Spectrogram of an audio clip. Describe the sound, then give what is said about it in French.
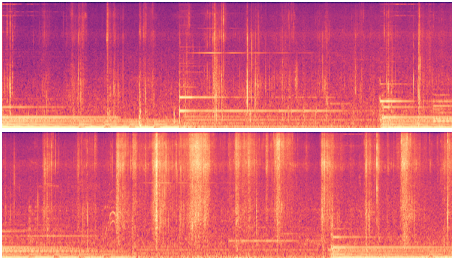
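Footsteps crunch and rustle through dry leaves on a mountain in an uneven, steady pace for the whole stretch, laid over a sustained low humming drone that shifts pitch a few times. “Les feuilles.”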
